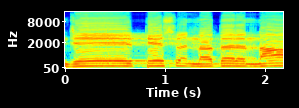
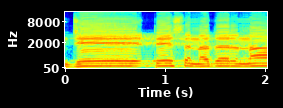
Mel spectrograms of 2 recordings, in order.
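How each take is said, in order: The two takes are said the same way.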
